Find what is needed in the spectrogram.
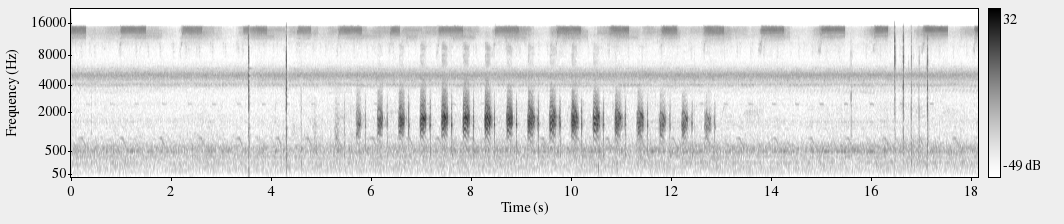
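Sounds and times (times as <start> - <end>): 
constant insect drone: 0.0 - 18.1
snipe rhythmic rasping call notes: 4.6 - 12.9
sharp clicks: 16.4 - 17.2.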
